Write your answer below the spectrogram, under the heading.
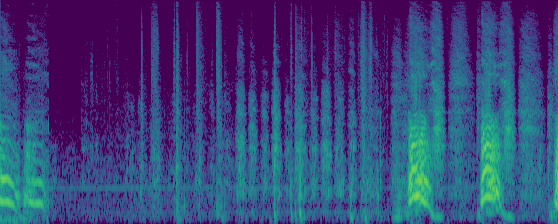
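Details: Puppies playing with their mother dog on fresh snow in winter; a sharp bark opens, then soft panting and scuffling, followed by three loud arched yelping barks spaced under a second apart near the end.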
